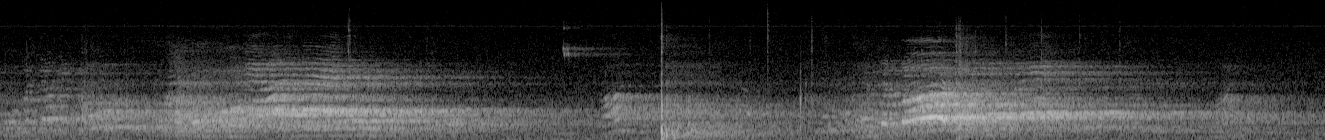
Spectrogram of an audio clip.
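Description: Young people call out and cheer in an echoing hall.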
